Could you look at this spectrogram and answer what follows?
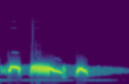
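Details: Spotted dove coo for stimulating newly caught doves to call: a short rising note, a long low coo sliding gently downward, then one brief rounded closing note, with no other sound.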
